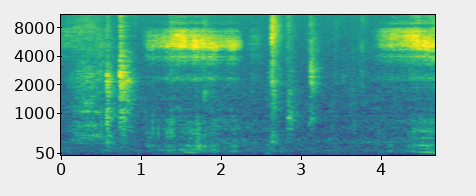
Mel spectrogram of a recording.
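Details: Goliath, a 4-month-old Great Pyrenees puppy, snores while napping: two long, soft, hissing breaths, one in the first half and one at the end, with small clicks and rustles in a quiet small room.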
